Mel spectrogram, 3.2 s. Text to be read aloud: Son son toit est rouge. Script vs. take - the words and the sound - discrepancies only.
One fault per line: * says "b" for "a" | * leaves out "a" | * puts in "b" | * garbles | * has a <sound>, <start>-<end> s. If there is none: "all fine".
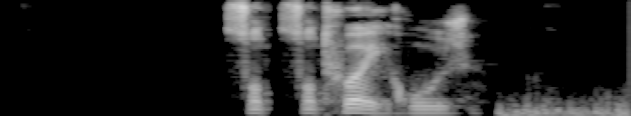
all fine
